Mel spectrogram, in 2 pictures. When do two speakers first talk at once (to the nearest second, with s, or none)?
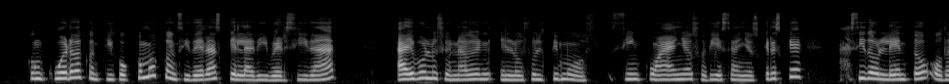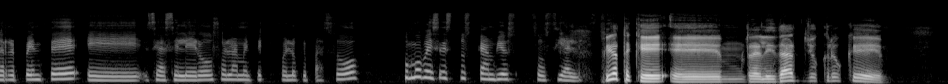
none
